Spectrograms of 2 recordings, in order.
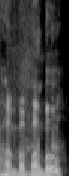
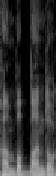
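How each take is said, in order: First: It is said imitating a French accent. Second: It is said in the speaker's plain accent.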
